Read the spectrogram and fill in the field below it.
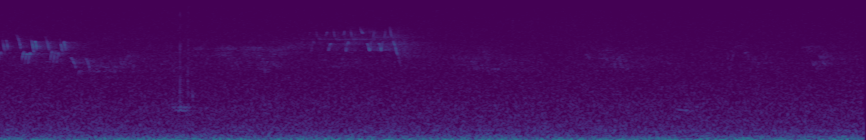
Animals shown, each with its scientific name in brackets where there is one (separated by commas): Chestnut-sided Warbler (Setophaga pensylvanica), Red-eyed Vireo (Vireo olivaceus), Black-throated Blue Warbler (Setophaga caerulescens), Mourning Warbler (Geothlypis philadelphia)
